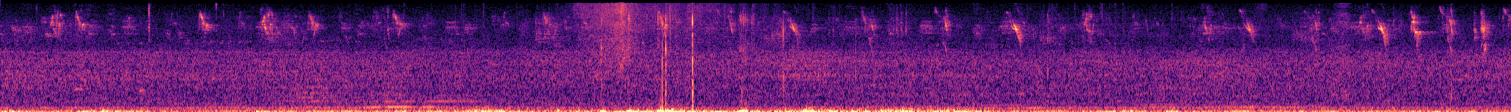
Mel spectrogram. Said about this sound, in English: The neighbor's birds aren't as loud today. It's more so the surrounding birds that are loud today.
